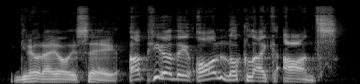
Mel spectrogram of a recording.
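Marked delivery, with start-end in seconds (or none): 1.3-3.3 put-on German accent. Speaker quotes a movie line, putting on an accent. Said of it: "with that accent you were putting it on there".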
